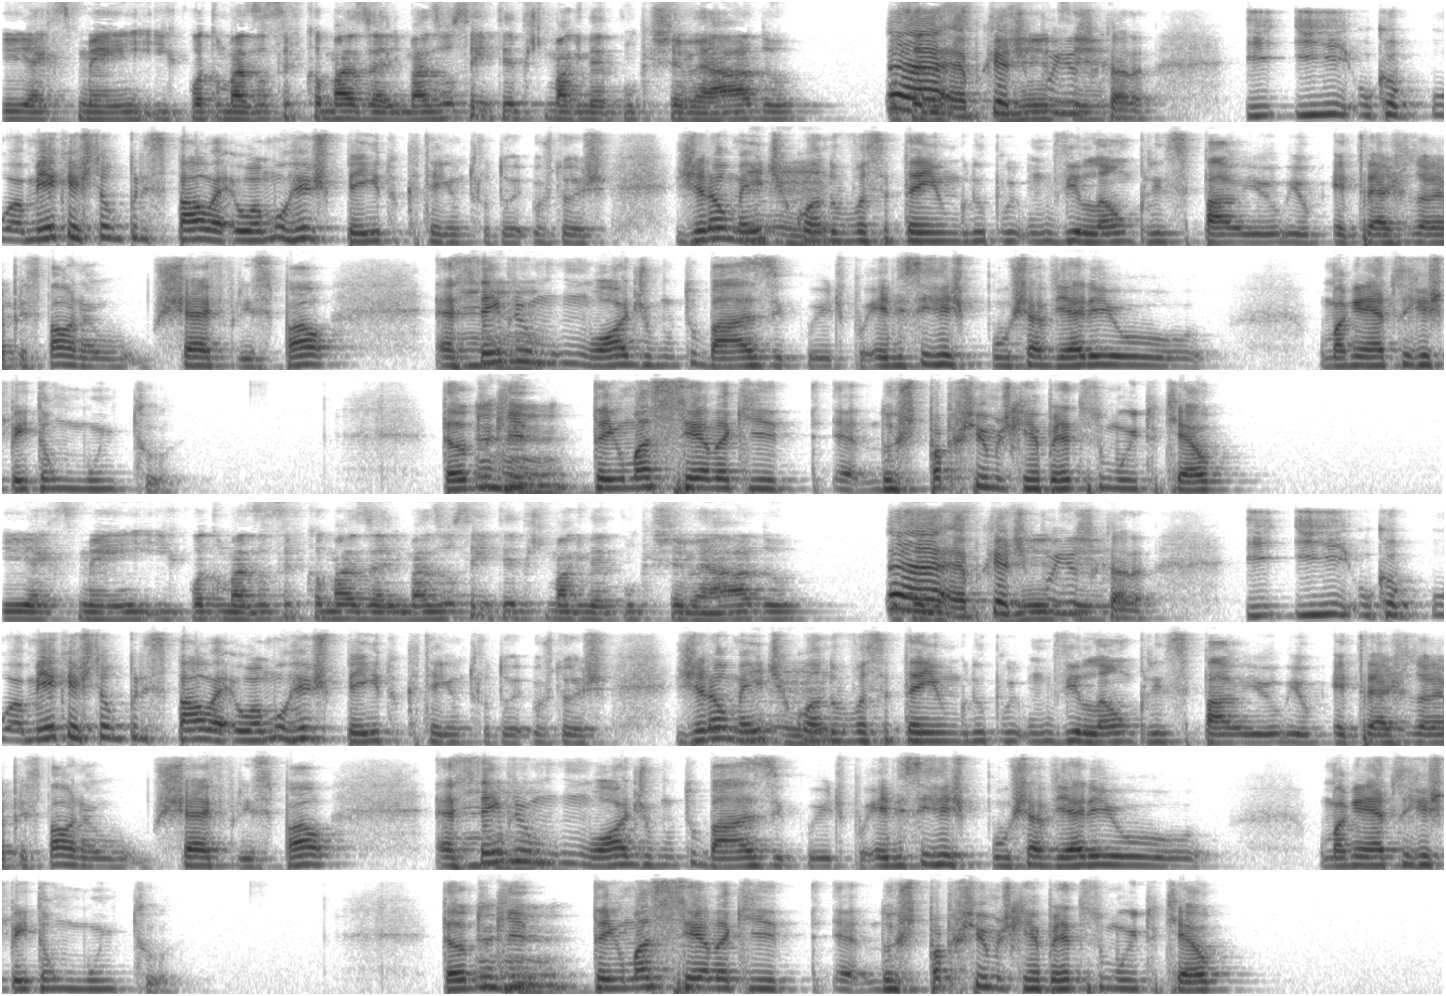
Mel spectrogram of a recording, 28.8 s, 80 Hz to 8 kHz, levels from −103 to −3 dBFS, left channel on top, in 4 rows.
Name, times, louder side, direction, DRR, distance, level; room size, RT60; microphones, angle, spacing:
voice 1, 0.0-4.0 4.5-5.6 10.9-11.4 16.7-17.1 24.0-24.5, left 1 dB, 90° left, 0.8 m, -34 dB
voice 2, 4.4-5.7 6.2-20.4 21.0-22.5 23.8-24.3 24.6-25.5 25.8-27.7, left 1 dB, 5° left, 0.3 m, -33 dB
5.0 x 4.4 x 5.4 m
head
